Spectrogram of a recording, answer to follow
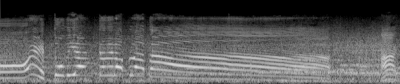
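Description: A man's drawn-out shout over the final whistle. A held high note lifts briefly, then a long unbroken call falls steadily in pitch for about two seconds before ordinary speech resumes near the end.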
